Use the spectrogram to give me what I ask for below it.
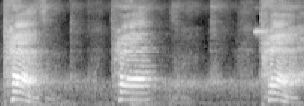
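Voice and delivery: "Present" with PRE strong, ending dropped away; stress on first syllable. Shown as a demonstration. Teacher drilling the noun for students, first-syllable stress on "Present". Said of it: "First syllable stress".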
